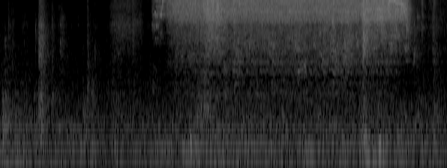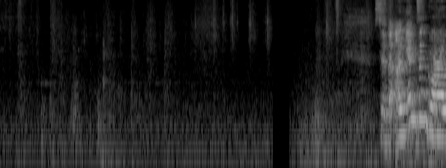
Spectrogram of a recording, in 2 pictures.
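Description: A sink tap runs for about three seconds as someone washes up, then shuts off to near silence with light handling noises, before water gushes again at the end.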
